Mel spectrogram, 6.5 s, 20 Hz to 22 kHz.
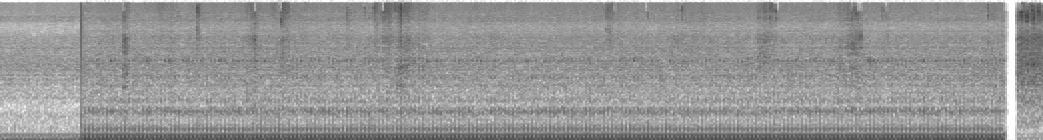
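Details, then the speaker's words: Honda Civic Type R EP3 idling after throttle body clean-up, throttle cable left off: steady even idle hum, smooth low drone, the earlier hissing now gone; engine sounds healthy. "Listen to that. Much better. No hissing as well now."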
